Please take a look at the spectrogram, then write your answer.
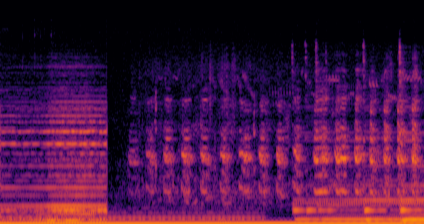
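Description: A hen clucks in quick repeated bursts, fairly loud, over a steady musical backing that opens with a brief sustained chord.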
